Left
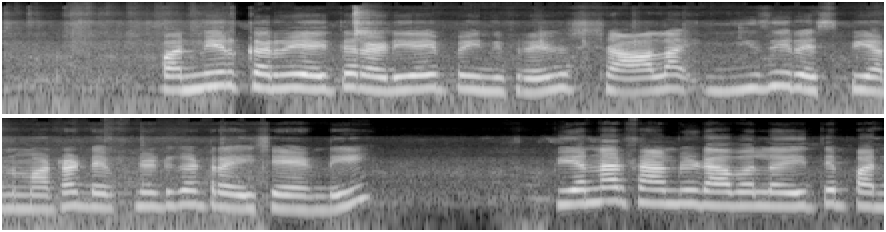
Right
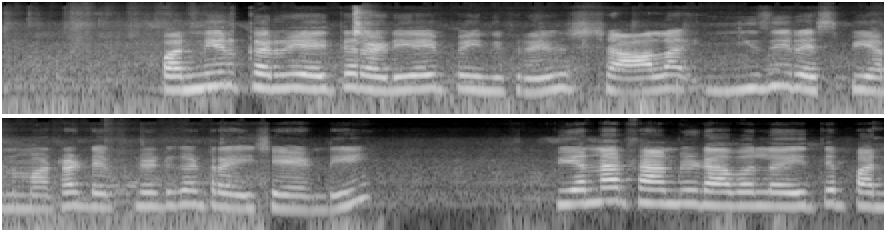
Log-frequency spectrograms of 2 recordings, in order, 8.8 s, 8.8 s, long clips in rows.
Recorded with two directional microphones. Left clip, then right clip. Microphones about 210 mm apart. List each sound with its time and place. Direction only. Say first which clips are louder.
0.8 s speech: left 3 dB; 20° left (ahead or behind)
